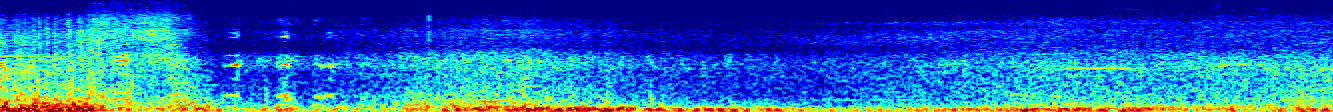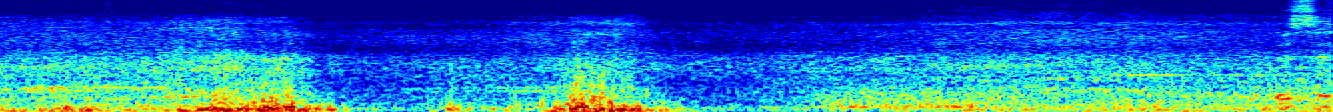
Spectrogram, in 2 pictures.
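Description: Wind rushing over the microphone of a camera mounted on a slingshot reverse-bungee ride capsule as it swings and bounces in the air, a loud buffeting roar with strong gusts at the start and about six and seven seconds in.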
